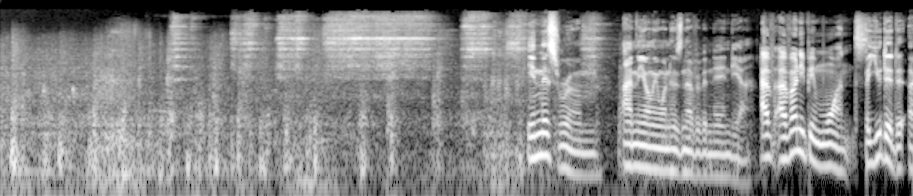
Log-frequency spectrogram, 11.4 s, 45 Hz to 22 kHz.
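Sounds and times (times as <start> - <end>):
Indian railway passenger train rumbling along the tracks: 0.0 - 9.6
high metallic squealing of train wheels: 2.1 - 7.7
speech: 6.6 - 11.4.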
